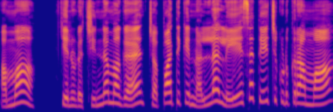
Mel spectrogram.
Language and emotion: Tamil, surprised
